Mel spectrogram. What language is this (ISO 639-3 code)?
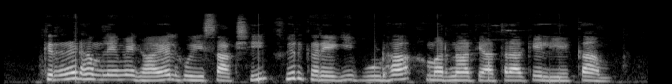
hin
